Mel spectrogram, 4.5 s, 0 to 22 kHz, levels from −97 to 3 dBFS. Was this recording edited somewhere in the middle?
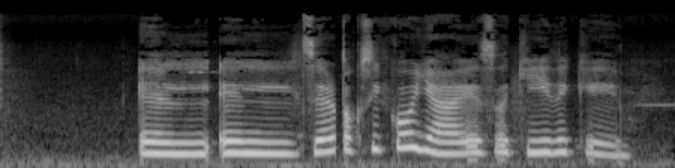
yes; 1 cut; at 2.2 s

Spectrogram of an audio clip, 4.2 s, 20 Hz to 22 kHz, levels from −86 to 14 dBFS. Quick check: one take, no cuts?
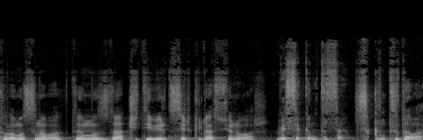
no; 2 cuts; at 1.3 s, 1.7 s

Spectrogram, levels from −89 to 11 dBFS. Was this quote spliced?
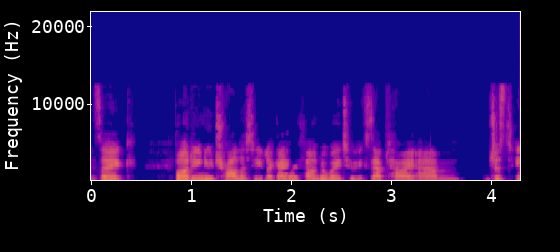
no; 0 cuts

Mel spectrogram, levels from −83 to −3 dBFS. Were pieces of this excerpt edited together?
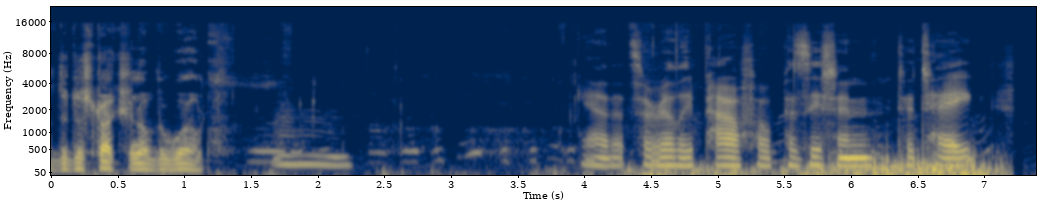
no; 0 cuts

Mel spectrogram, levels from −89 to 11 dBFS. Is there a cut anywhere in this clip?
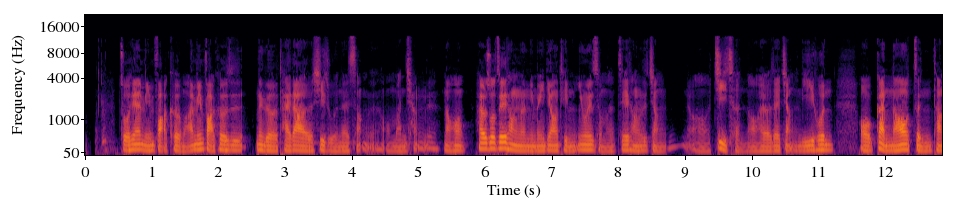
yes; 2 cuts; at 2.5 s, 5.8 s

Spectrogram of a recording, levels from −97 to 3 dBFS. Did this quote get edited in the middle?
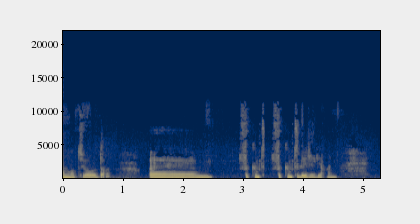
yes; 1 cut; at 3.3 s

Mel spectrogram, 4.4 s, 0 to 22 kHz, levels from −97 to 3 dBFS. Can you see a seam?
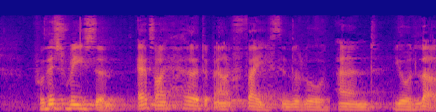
yes; 3 cuts; at 1.5 s, 2.3 s, 3.3 s

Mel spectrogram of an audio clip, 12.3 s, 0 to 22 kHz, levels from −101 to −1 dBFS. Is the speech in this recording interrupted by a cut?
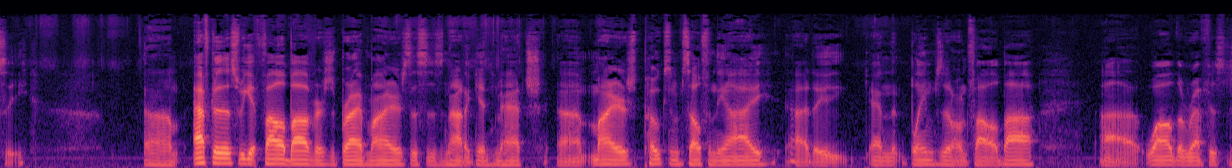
no; 0 cuts

